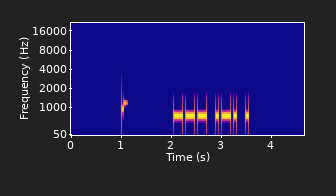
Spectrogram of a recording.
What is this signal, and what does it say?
Morse code, heard as a keyed tone, about 20 wpm, 700 Hz. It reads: ORE
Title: Multi-letter Phonemes Quick Fire 20wpm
